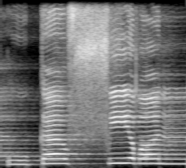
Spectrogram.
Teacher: huruf ro dibunyikan secara tafkhim sebab berbaris fathah maka kita bunyikan dengan [Musik] tebaluk lalu nunnya gunah musyadadah karena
